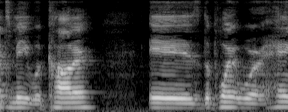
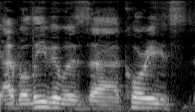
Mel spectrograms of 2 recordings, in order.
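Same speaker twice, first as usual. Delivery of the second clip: normal talking voice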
